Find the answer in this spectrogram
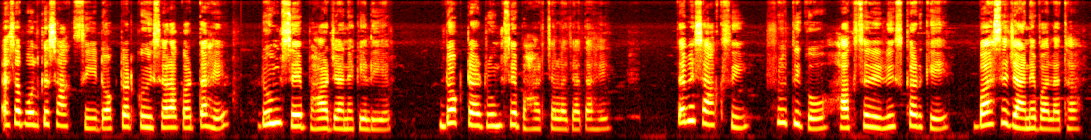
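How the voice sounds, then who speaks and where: A woman narrating a romantic audio story in a plain, steady storytelling voice. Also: high voice, moderate pace, no room sound, clean studio sound.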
